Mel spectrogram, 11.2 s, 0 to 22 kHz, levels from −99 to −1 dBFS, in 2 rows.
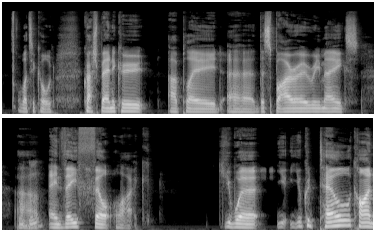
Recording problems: abrupt cut into speech; at the end

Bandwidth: 15 kHz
